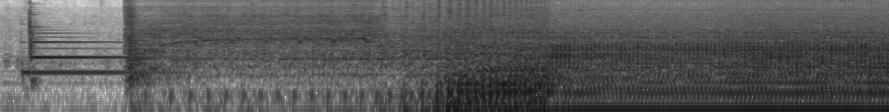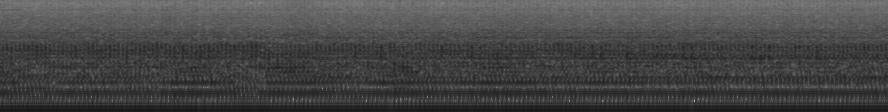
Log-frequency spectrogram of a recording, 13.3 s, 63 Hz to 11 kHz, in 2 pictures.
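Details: Brand-new Westinghouse WGEN9500 generator that surged on bad gas, after evacuating the old fuel and pumping in fresh gas: the starter cranks briefly, then the engine catches and settles into a steady, even hum with no surging. The fix worked.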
